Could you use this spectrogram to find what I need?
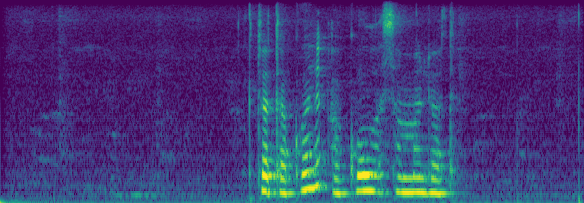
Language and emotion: Russian, neutral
